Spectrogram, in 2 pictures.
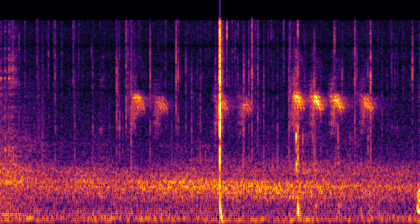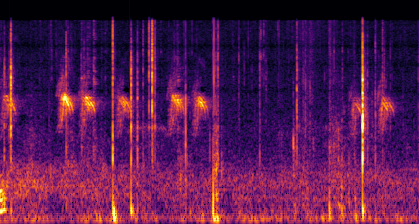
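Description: A small bird chirping in short high notes, several quick chirps at a time in a few clusters, over a scatter of sharp clicks and ticks.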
